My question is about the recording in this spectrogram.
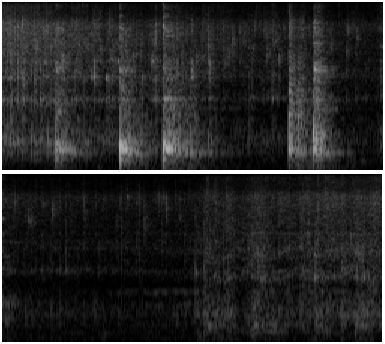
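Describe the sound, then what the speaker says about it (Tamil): Onion and garlic sauté in hot oil for a fish curry. A close, crackling sizzle is punctuated by a handful of sharp stirring scrapes early on, then settles into a softer, steady fry. "வெங்காயமும் பூண்டும் வந்து நல்லா வதங்கட்டும்."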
